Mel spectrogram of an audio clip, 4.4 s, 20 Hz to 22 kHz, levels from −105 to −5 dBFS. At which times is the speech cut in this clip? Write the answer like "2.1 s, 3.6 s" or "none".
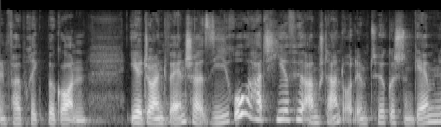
none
